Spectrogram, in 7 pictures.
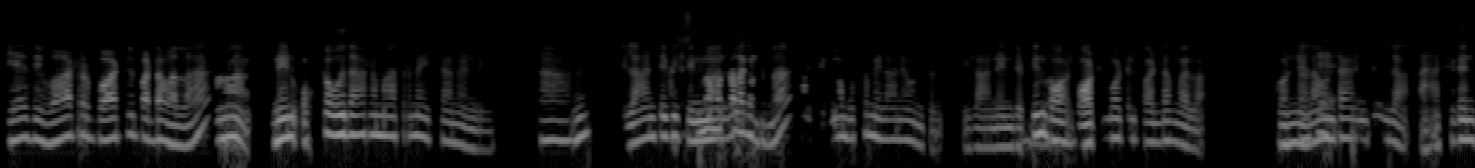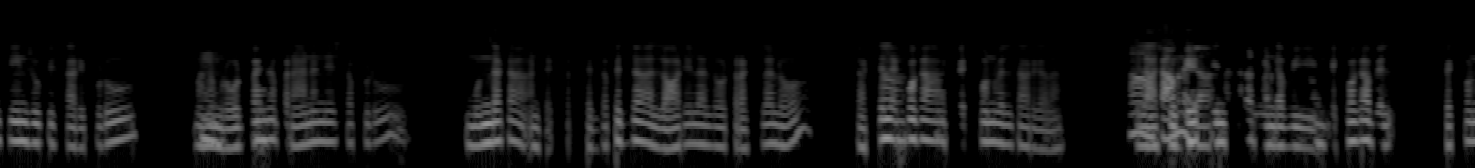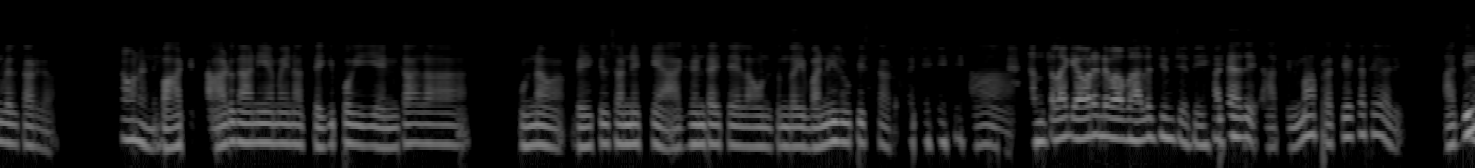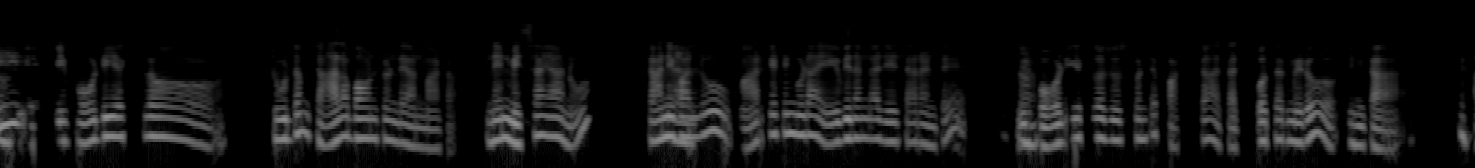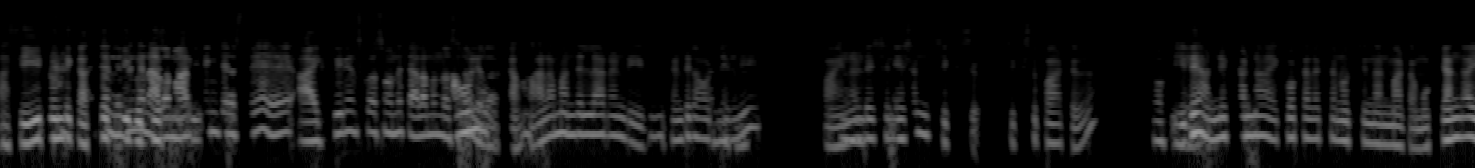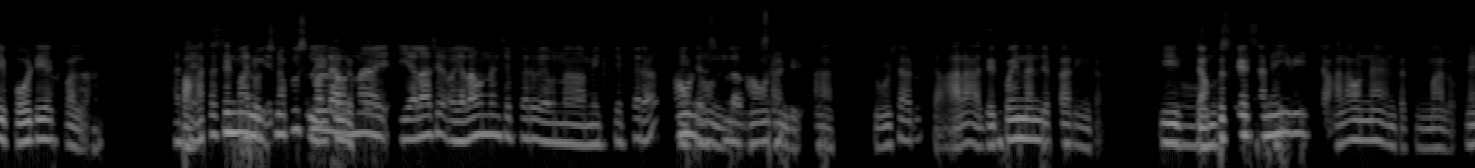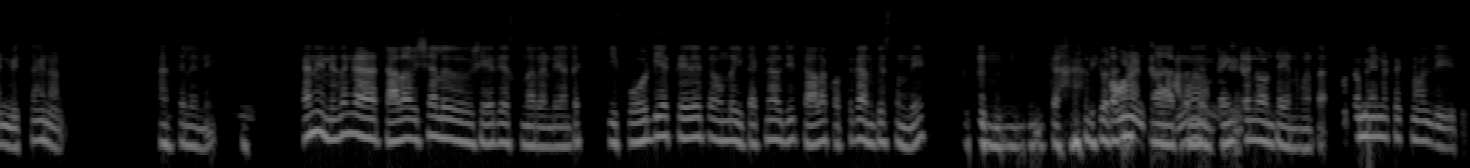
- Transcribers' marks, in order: in English: "వాటర్ బాటిల్"; in English: "వాటర్ బాటిల్"; in English: "యాక్సిడెంట్ సీన్స్"; in English: "రోడ్"; in English: "షుగర్ కేన్"; in English: "వెహికల్స్"; in English: "యాక్సిడెంట్"; laugh; chuckle; in English: "ఫోర్ డీఎక్స్‌లో"; in English: "మిస్"; other background noise; other noise; in English: "మార్కెటింగ్"; in English: "ఫోర్ డీఎక్స్‌లో"; in English: "సీన్"; chuckle; in English: "మార్కెటింగ్"; in English: "ఎక్స్‌పీరియన్స్"; in English: "రీసెంట్‌గా"; in English: "ఫైనల్ డెస్టినేషన్ సిక్స్ సిక్స్‌థ్"; in English: "కలెక్షన్"; in English: "ఫోర్ డీఎక్స్"; in English: "ఫోర్ డీ"; in English: "జంప్ స్కేర్స్"; in English: "సూపర్"; in English: "మిస్"; in English: "షేర్"; in English: "ఫోర్ డీఎక్స్"; in English: "టెక్నాలజీ"; giggle; laughing while speaking: "ఇంకా అది గుడా"; in English: "టెక్నాలజీ"
- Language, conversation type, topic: Telugu, podcast, బిగ్ స్క్రీన్ అనుభవం ఇంకా ముఖ్యం అనుకుంటావా, ఎందుకు?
